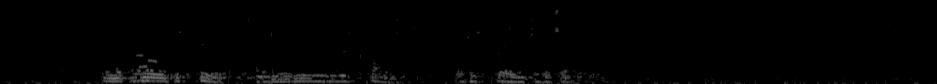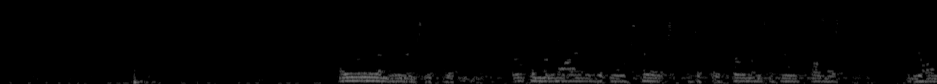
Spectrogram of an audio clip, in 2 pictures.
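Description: A middle-aged man reads aloud calmly through a microphone in a large echoing hall.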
